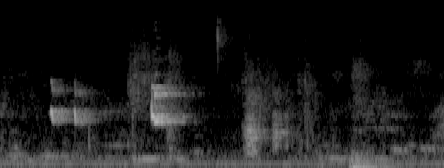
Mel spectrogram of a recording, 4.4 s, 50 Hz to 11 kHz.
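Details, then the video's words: Young Labrador Retriever puppies, seven in the litter born May 24, 2021, beside mother Belle indoors on June 4. Two short, high, squeaky whines, the second louder and longer, then soft rustling and a low thump against constant background hum. "Lab Puppies LIVE STREAM Puppy Cam"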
